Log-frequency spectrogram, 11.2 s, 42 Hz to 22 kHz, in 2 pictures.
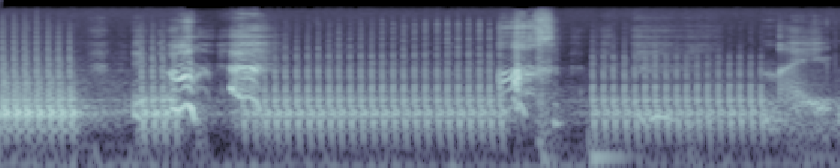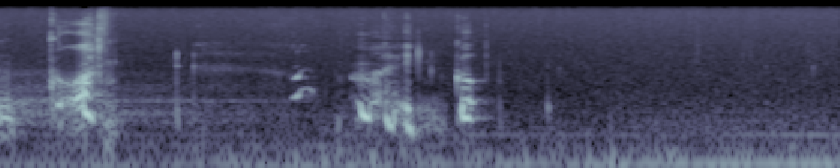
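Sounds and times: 
machine gun fire in a wartime scene by a meadow: 0.0 - 5.8.

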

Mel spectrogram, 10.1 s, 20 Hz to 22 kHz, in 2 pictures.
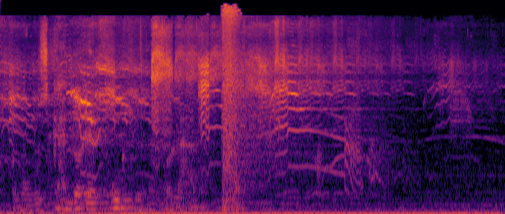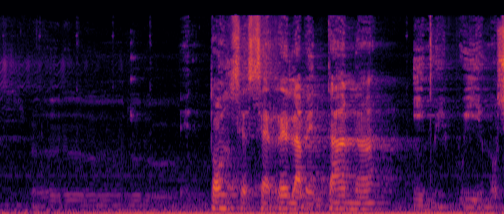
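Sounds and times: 
small kittens meowing as they creep under a table: 0.0 - 5.3
speech: 0.2 - 2.4, 7.2 - 10.0.

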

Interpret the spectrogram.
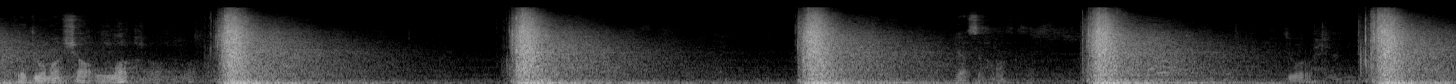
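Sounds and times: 
mourners beating their chests: 0.0 - 14.5
speech: 0.2 - 1.5, 9.6 - 10.4, 12.9 - 13.4.

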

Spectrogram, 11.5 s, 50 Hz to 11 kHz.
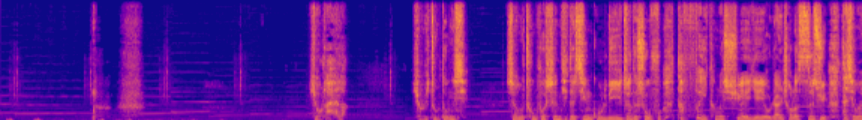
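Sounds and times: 
fast heartbeat: 0.0 - 3.1
speech: 5.7 - 11.4.

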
